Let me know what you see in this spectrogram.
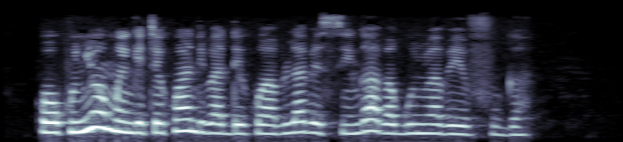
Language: Ganda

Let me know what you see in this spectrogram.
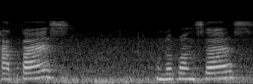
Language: Assamese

